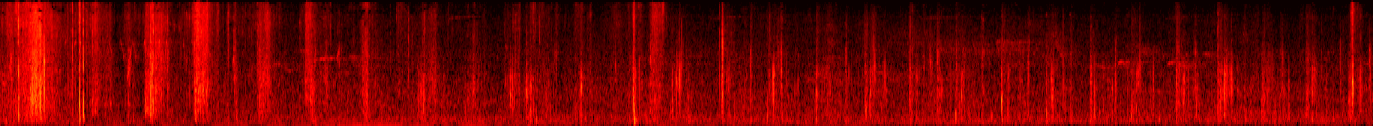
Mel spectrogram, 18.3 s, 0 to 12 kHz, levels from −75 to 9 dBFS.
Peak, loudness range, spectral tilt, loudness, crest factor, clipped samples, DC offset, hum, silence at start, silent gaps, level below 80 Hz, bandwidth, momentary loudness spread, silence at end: -2 dBFS; 10 LU; -1.5 dB/octave; -34 LUFS; 34 dB; under 0.1%; under 0.1%; none; 0 s; none; -60 dBFS; 11.5 kHz; 16 LU; 0 s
